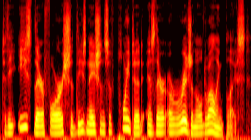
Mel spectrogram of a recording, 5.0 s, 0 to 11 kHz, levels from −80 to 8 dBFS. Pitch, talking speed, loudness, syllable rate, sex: 135 Hz, 165 wpm, -17 LUFS, 5.2 syllables/s, male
